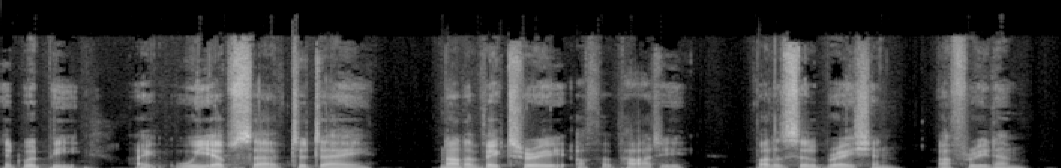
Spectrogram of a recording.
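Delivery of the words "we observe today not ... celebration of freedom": slow, deliberate phrasing with pauses mid-sentence. Reading the inaugural speech's opening line: slow with mid-sentence pauses like John F. Kennedy. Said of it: "like him".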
